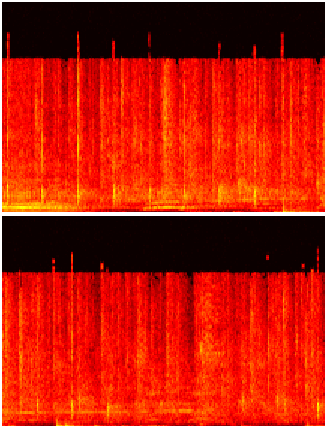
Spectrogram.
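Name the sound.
audience clapping and cheering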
